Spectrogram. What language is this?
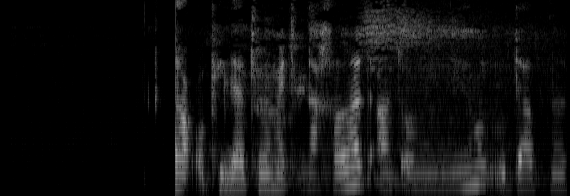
Georgian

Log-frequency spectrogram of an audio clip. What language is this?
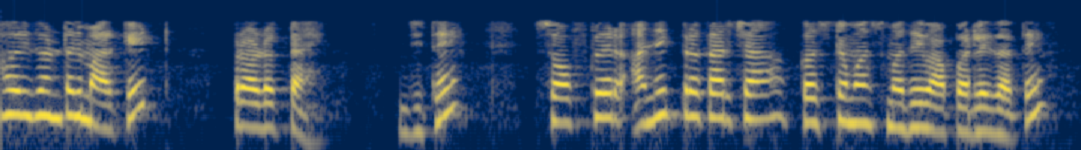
Marathi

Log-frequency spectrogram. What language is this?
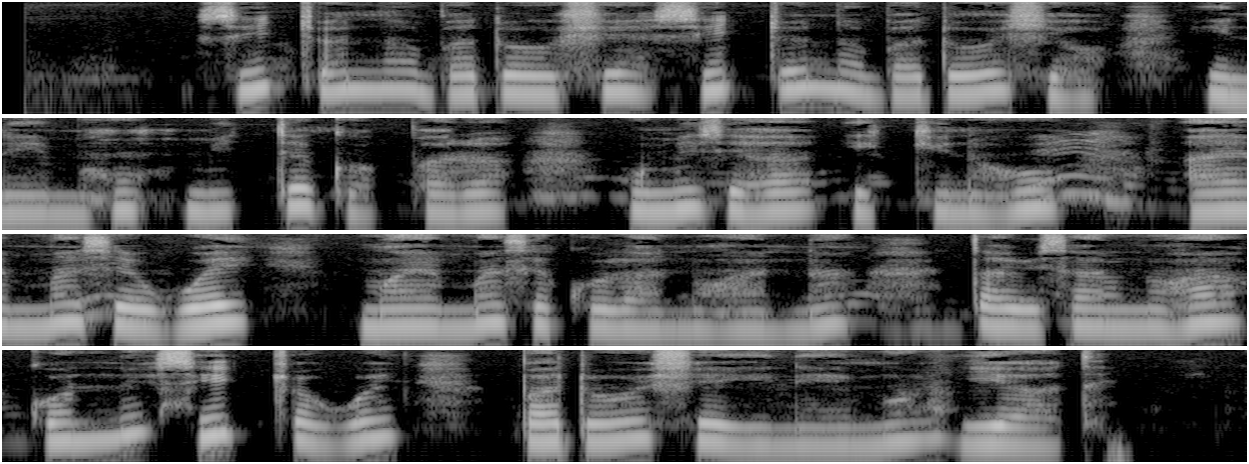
Sidamo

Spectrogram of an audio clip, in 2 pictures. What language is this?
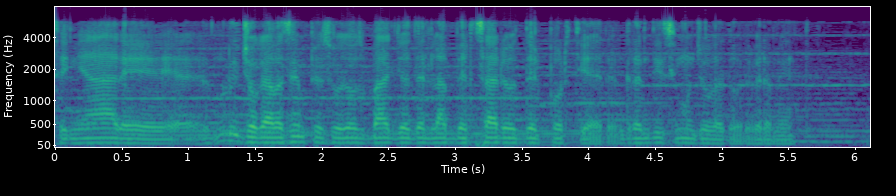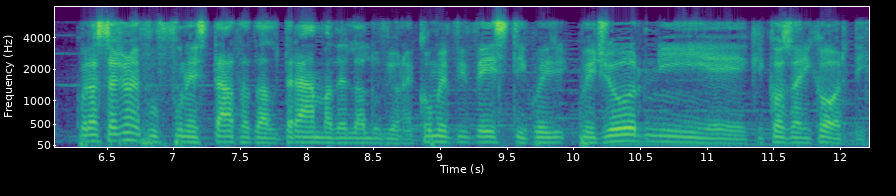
Italian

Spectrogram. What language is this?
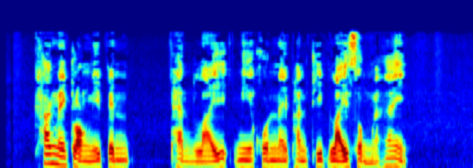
Thai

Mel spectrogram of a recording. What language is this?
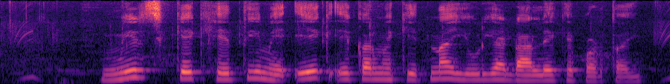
Magahi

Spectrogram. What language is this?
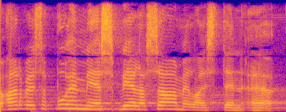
Finnish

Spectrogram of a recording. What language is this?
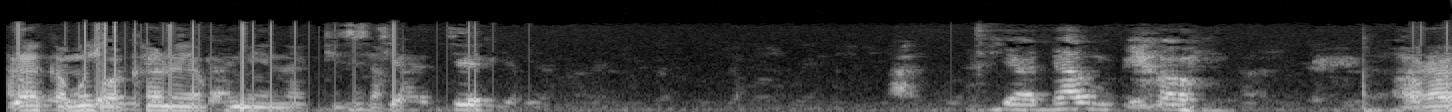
Swahili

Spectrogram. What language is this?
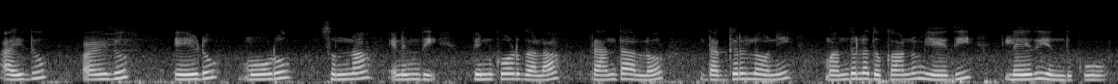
Telugu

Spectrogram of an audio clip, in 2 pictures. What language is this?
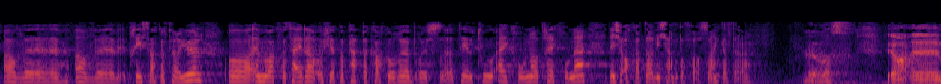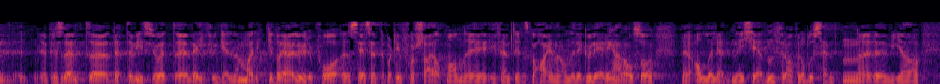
Norwegian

